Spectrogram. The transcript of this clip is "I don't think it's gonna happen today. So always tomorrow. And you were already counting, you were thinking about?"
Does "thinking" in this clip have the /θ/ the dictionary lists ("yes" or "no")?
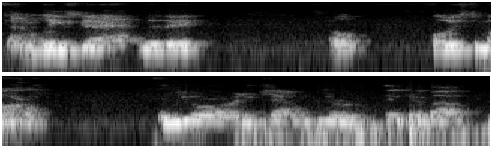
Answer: yes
